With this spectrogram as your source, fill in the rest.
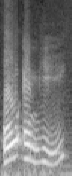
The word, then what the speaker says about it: one: match because the word O-N-E, of course it starts with a vowel letter O, but the pronunciation is like W-O-N, one, which is a B sound as we see in verse.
